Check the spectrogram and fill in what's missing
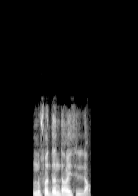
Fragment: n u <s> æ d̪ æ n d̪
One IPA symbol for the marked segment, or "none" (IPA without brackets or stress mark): f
